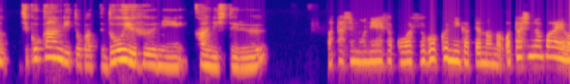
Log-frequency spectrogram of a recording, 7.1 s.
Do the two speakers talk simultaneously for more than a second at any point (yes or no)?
no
